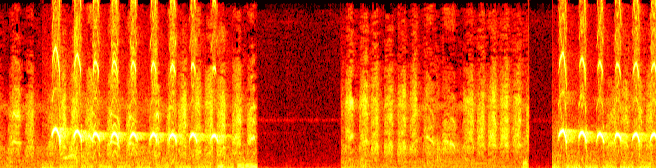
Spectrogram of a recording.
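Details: Noisy ashy drongo lure call: bright whistled notes repeated rapidly in long even strings, broken by a short silence and a stretch of raspy buzzing pulses.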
